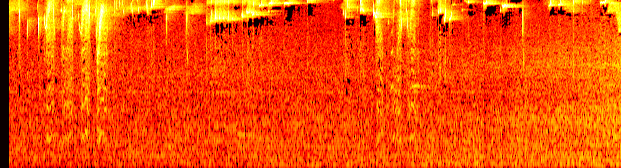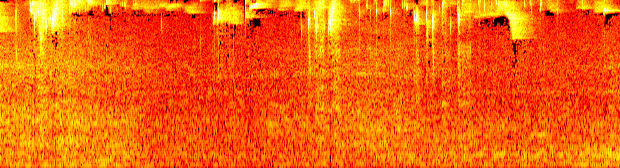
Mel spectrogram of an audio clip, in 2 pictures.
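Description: Pygmy marmoset giving rapid, very high-pitched chirps and squeaks as it eats, with a couple of longer falling whistles.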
